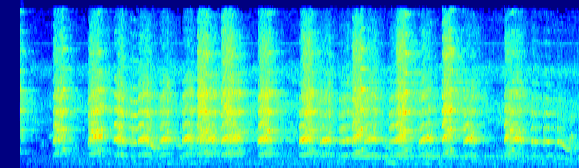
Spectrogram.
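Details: Red-wattled lapwing calling while fighting with dogs: harsh, strident notes repeated rapidly in a near-continuous, agitated series, each call a loud squawk with a sharp onset and brief dip, about two per second.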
